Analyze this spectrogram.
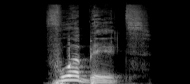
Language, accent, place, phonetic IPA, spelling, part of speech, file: German, Germany, Berlin, [ˈfoːɐ̯ˌbɪlt͡s], Vorbilds, noun, De-Vorbilds.ogg
- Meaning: genitive of Vorbild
